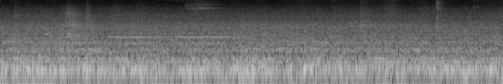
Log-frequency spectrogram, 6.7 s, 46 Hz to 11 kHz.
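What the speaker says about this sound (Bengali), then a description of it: "একেবারে অন টাইম দুপুর 1:45 রাঁচি স্টেশন থেকে ট্রেন ছেড়ে দিয়েছে।" Ranchi–Howrah Shatabdi Express pulling away from Ranchi station: a loud, continuous low rumble of wheels and rattling carriages, heard from close by or on board, with faint squeals over the steady drone.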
